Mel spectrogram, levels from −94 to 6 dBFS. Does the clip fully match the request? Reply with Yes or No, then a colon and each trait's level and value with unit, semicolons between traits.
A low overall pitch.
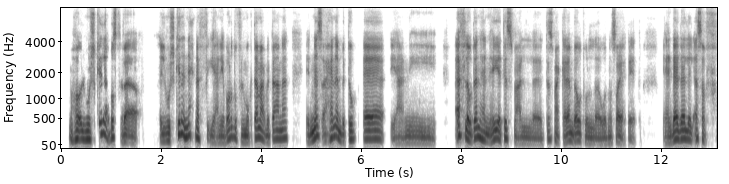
Yes: low, 125 Hz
